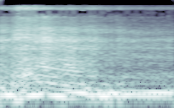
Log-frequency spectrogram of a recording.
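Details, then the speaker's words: Wilderness ATV after ethanol-damaged carb repair: the single-cylinder engine swells smoothly with throttle blips, with no sticking or stumbling. Idle is a bit low and there was a slight backfire. Healthy throttle response. "Oh, it runs. Wow. That is pretty cool."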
